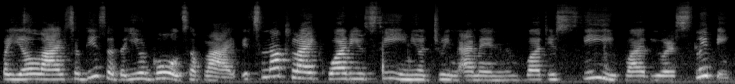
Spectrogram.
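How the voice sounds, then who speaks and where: Woman, online English teacher, high voice, patient explainer, video call with faint background hiss. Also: animated, moderate pace, few pauses, poor audio. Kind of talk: live online class.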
